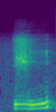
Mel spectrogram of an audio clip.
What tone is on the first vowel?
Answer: rising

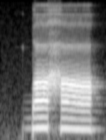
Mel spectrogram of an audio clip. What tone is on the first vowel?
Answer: low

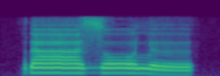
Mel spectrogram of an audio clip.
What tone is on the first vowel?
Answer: high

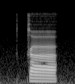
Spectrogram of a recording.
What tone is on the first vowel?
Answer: low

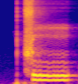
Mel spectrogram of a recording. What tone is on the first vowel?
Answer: low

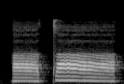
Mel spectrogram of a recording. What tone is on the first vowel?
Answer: low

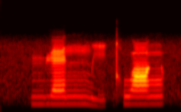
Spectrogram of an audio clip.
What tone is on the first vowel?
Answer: high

